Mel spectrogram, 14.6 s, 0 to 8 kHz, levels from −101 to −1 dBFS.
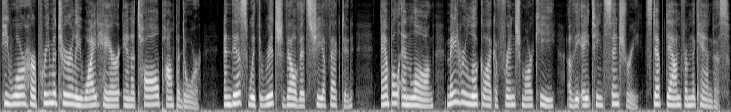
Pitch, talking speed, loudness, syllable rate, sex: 200 Hz, 150 wpm, -17 LUFS, 4.3 syllables/s, female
